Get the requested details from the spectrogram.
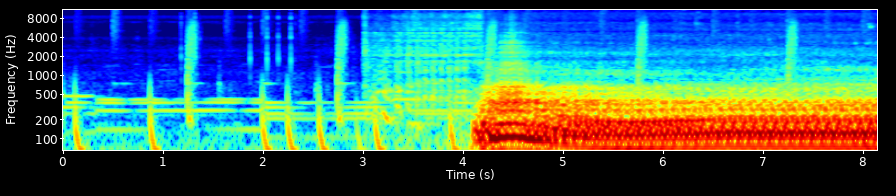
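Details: Ford Mustang 5.0 GT after a shop welded in new exhaust piping to fix a leak: the engine cranks briefly, catches and settles into a steady, even fast idle with no ticking or puffing; the check engine light is still on.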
